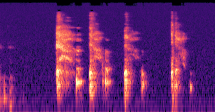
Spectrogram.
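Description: Someone coughs from a tickle in the throat: four short, harsh coughs, each followed by a smaller catch, spaced unevenly and loud against near silence.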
